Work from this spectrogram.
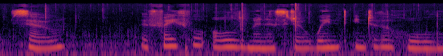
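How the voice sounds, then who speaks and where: Noticeable background noise is present throughout. The words come out at a very slow pace. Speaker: storyteller. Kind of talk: sleep story reading. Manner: soft-spoken, slow.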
